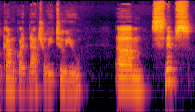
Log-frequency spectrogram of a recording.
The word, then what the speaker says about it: SNPs: occurs in that 1% that is diverse snps pronounced snips is single nucleotide polymorphism and that's the common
